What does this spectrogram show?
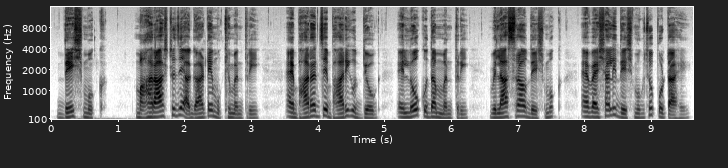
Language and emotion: Sindhi, neutral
